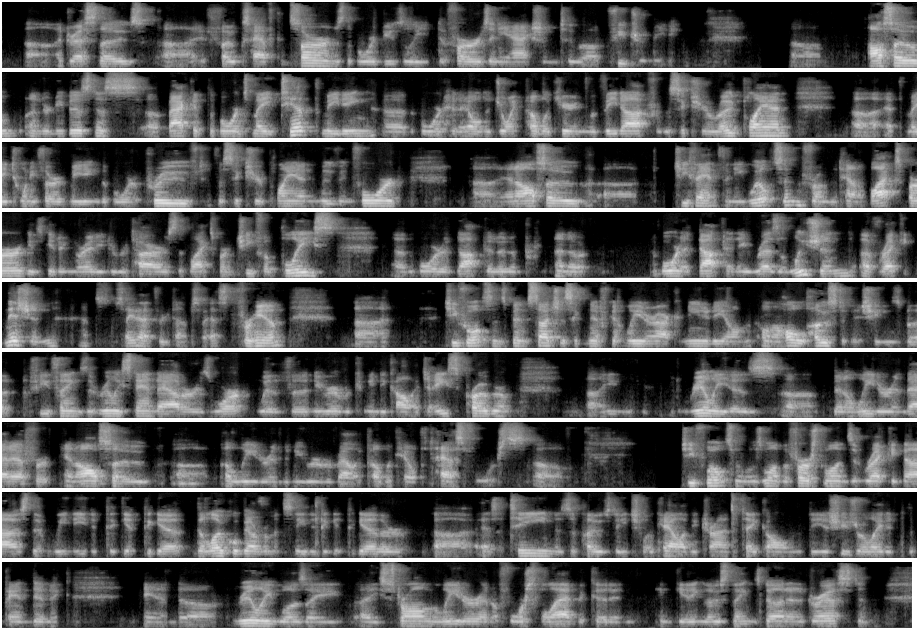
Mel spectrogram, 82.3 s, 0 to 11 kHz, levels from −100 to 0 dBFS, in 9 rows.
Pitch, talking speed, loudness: 125 Hz, 170 wpm, -24 LUFS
